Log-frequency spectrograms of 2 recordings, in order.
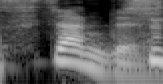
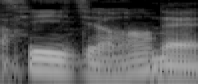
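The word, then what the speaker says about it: SZA: 근데 뭐쓰자라고 불러도 뭐꼭 틀린 건 아닙니다만 네. 어, 본토 발음에 본인이 이제 원하는, 원하는 발음은 네. 시저입니다. 시저.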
